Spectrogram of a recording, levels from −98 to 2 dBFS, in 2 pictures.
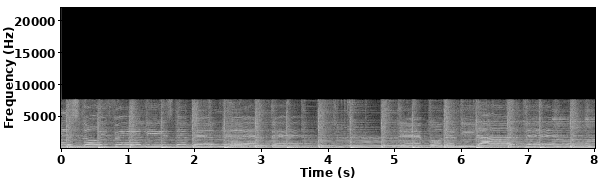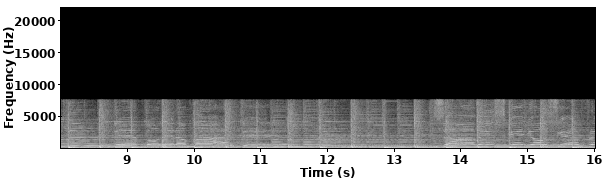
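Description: No faults heard; the audio carries the normal character of a WebRTC call path, with nothing above 8 kHz, which fits a wideband codec such as G.722.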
